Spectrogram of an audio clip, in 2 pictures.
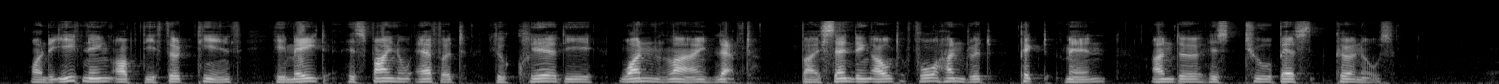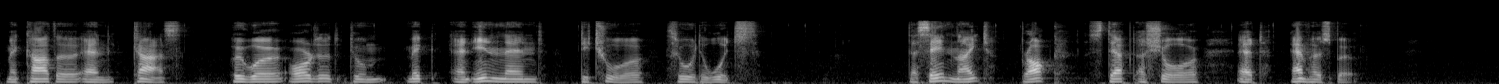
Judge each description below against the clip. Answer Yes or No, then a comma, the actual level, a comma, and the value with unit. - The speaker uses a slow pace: Yes, slow, 100 wpm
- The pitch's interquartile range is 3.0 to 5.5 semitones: No, narrow, 2.5 semitones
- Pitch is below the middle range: Yes, low, 125 Hz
